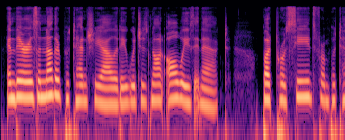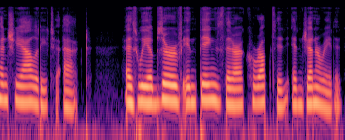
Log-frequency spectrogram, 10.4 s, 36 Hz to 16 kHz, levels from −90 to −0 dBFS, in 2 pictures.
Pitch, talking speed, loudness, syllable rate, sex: 195 Hz, 155 wpm, -20 LUFS, 5.2 syllables/s, female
